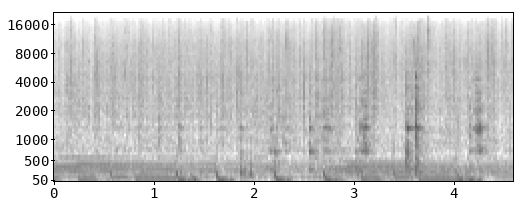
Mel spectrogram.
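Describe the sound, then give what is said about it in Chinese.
Continuous stir-frying of egg in a pan, breaking it up until slightly golden: a steady sizzle with repeated scraping and clinking of a utensil against the pan in an irregular rhythm, fairly loud, with no talking. “可以稍微一直翻炒，然后稍微把它压碎。”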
